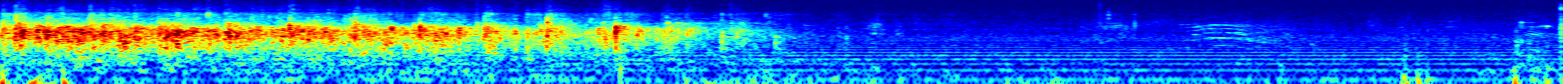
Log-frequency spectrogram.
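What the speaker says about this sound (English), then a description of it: "Another round of applause for him." Audience clapping at an anniversary and induction ceremony, a fairly faint burst of applause that fades after a few seconds into a quiet room with a low hum.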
